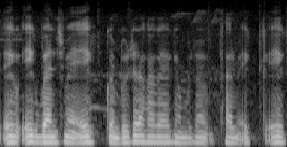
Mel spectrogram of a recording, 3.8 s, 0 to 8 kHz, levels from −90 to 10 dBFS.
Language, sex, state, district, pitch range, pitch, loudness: Hindi, male, Madhya Pradesh, Katni, 105-115 Hz, 110 Hz, -19 LUFS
